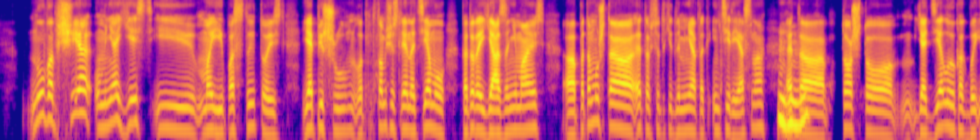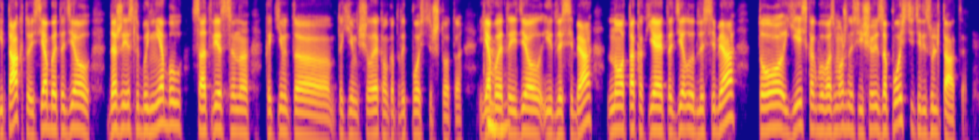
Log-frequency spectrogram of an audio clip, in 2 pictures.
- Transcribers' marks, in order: tapping; other background noise
- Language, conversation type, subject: Russian, podcast, Как социальные сети влияют на твой творческий процесс?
